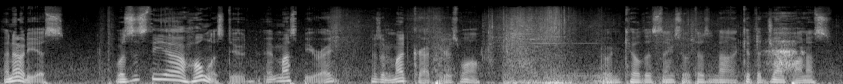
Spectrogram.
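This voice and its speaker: A man's voice: lowish voice, sing-song, normal speed, creaky, heavy background noise. A man giving casual, sweary let's play commentary, thinking aloud in a laid-back way. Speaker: gamer, let's play host.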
